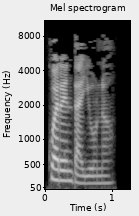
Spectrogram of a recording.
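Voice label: "cuarenta y uno", Spanish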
